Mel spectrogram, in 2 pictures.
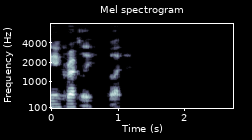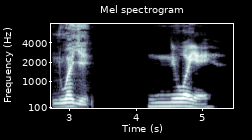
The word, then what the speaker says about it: Noye: Noyer. Noye. Noye. Noyer. Okay. Noye. You kind of treat... I'll just think of the O as a U. Noye.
